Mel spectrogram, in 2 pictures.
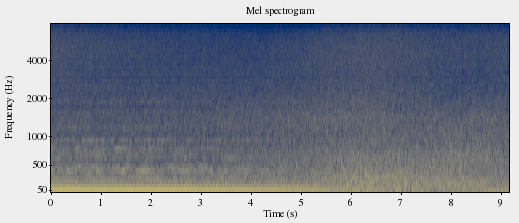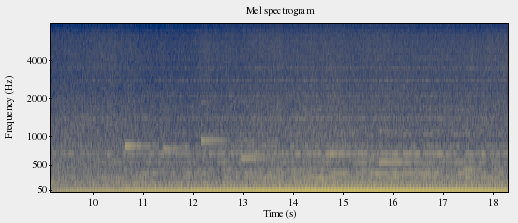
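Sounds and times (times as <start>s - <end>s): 
calm piano music: 0.0s - 7.4s, 8.6s - 18.2s
ocean waves: 4.4s - 13.8s.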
